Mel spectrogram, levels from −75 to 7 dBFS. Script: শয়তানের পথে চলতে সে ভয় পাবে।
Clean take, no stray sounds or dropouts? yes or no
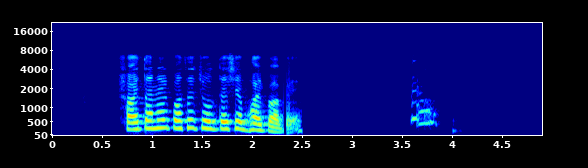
no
